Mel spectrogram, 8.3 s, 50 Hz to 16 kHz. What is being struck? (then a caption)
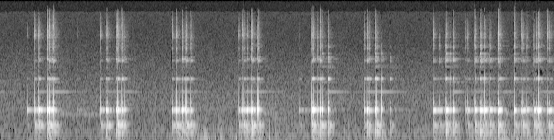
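Empty glass fish bowl. Long black nails tap on the sides of a large, hollow, empty clear glass fish bowl, then on its wavy rim. Short bursts of quick clicking taps ring with a clear glassy tone around 780 Hz and bright overtones. Quiet pauses separate the bursts, and the taps come closer together near the end.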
